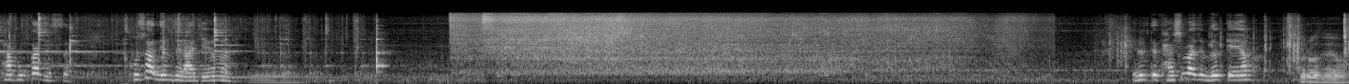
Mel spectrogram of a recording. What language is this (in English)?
Korean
